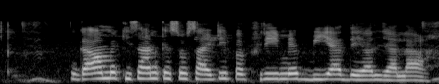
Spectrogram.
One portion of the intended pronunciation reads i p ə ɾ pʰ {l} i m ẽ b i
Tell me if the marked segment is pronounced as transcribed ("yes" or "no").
no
